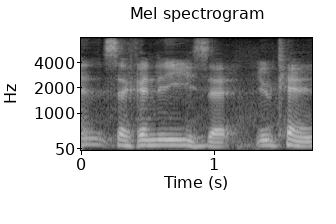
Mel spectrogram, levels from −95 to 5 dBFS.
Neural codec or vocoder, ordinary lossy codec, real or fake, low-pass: codec, 16 kHz, 0.8 kbps, ZipCodec; none; fake; none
